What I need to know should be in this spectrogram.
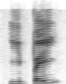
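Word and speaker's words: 一杯: e first tone however when the next word is the first tone so it's become the fourth tone this is the rule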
